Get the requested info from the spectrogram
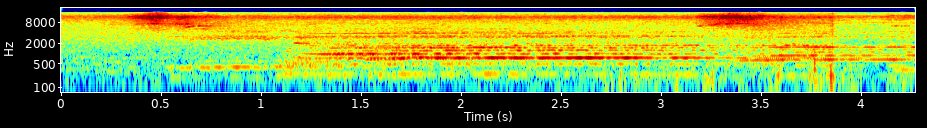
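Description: Congregation singing a slow worship song together, with long held notes and a new phrase swelling in about a second in. Near the end a few low thumps sound under the singing, with one sharp knock just before it ends.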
